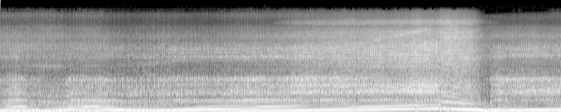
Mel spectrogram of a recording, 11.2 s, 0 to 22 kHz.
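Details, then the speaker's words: Conquest turbo (G54B) on a road drive after leaning out on the MAF-T: revs climb and fall through several pulls, then the note drops away suddenly; engine cutting out under boost, fuel pressure seemed to drop, cause unconfirmed. "it did look like a fuel pressure did drop like when it was going into trying to go into boost but it stayed whenever the car died"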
